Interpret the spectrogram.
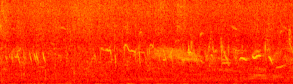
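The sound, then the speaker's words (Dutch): Horses, a harem with a few foals, graze greedily on fresh grass on the path just ahead, with a steady crunching and tearing of grass and occasional soft hoof steps, while small birds chirp faintly in the background of a quiet outdoor setting. “Ze staken over en eh, ze grazen hier uh, gulzig het gras, het verse gras.”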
